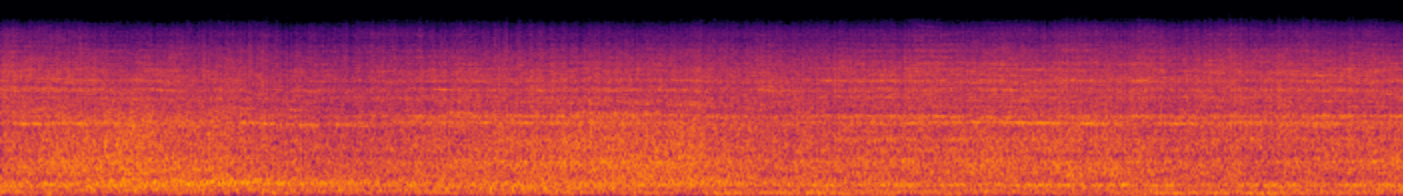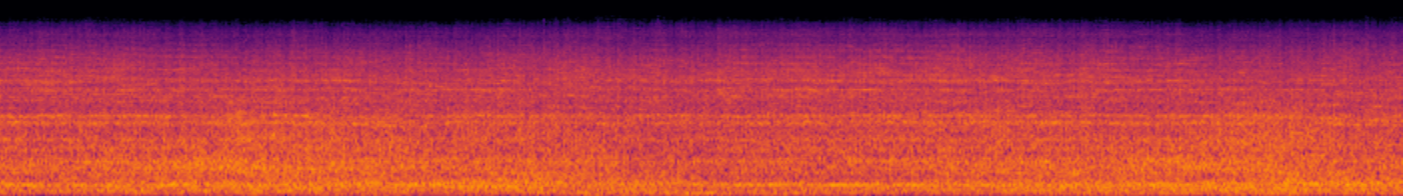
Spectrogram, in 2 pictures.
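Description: Freight train of tank cars rolling steadily past on the rails, a continuous rumble with a faint, thin high squeal from the wheels.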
